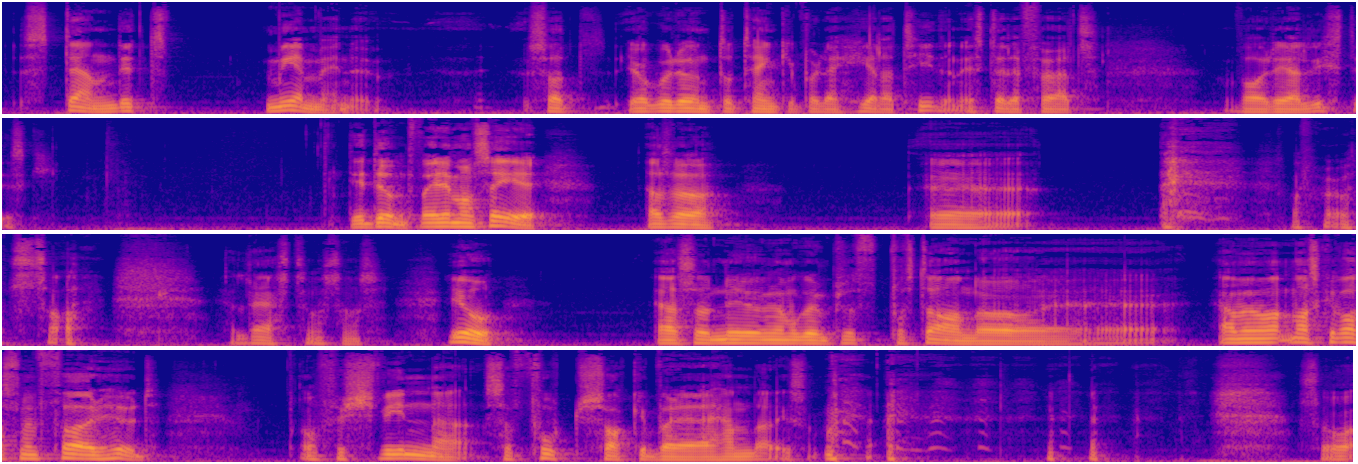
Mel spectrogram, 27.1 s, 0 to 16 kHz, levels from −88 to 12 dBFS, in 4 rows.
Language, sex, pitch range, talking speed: Swedish, male, 90-110 Hz, 145 wpm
